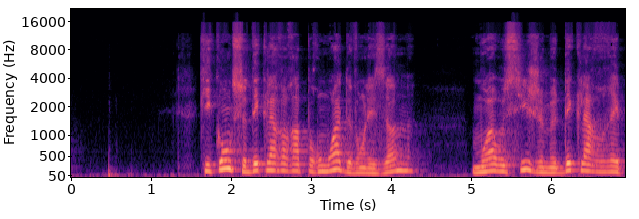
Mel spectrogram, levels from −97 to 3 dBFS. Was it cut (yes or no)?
no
